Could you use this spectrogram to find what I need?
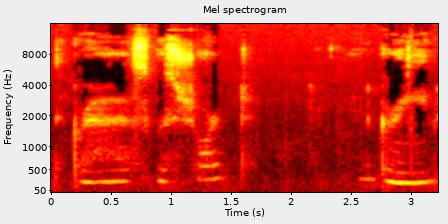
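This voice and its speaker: The speaker is soft-spoken and goes at a very slow pace. Noticeable background noise is present. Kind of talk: ASMR storybook reading. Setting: quiet room with rain in the background. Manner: soft-spoken, slow, relaxing.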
